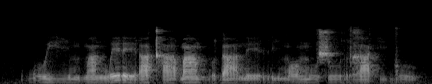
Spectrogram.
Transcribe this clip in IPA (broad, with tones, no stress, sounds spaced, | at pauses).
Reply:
ɓ uː˨ j iː˨ m b ã˨ n w e˦ ɾ eː˨ ɾ a˦ kʰ a˨ ɓ ã˦ b ʊ˨ ɗ aː˨ n eː˨ r i˨ m ɔ˦ m u˦˨ ʃ uː˦ r ɣ a˦ k i˨ ɡ uː˦˨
